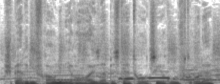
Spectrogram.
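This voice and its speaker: A gravelly, low-voiced brooding man. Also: steady tone, normal speed, over loud music. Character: gruff, brooding spare-parts dealer, reading and muttering. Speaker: lead character. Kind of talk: German radio drama acting. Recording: clear background noise.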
